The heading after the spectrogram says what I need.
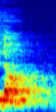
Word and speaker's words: know: Gnosis in Greek means to know. This is how we came up with the word know. It comes from gnosis in Greek. That's why we have K, and we don't pronounce it in English, because it's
